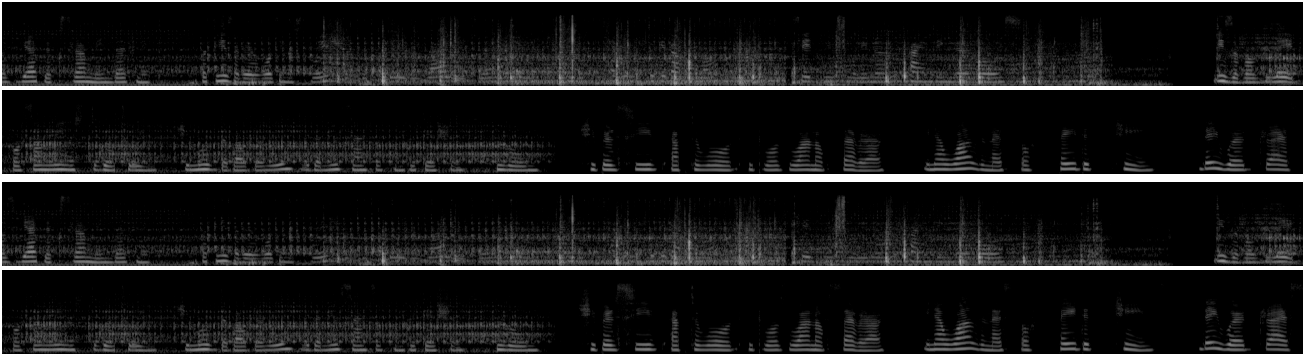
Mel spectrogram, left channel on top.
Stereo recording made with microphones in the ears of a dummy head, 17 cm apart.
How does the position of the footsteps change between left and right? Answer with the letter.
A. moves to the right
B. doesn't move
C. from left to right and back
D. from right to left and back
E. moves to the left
C.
